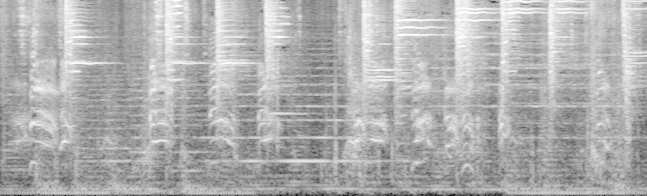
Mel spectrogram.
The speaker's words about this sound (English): Einan thrusts his sword up at him, and the fighting continues under the arches of the watery underground passages.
